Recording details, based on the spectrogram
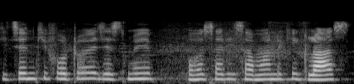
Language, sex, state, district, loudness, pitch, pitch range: Hindi, female, Uttar Pradesh, Lalitpur, -21 LUFS, 245 Hz, 235-260 Hz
